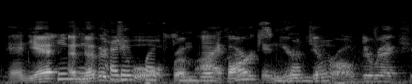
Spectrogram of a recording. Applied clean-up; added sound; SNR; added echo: none; Fart; -5 dB; none.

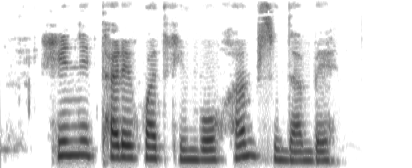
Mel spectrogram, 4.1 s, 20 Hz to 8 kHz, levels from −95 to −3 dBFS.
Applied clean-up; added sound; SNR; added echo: none; none; none; none.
